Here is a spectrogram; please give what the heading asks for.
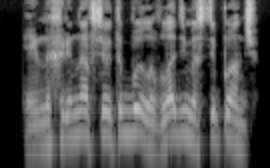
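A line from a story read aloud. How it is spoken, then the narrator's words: Hissing, barely restrained aggression. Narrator (Russian): прошипел я, с трудом сдерживая разрывающую изнутри агрессию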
